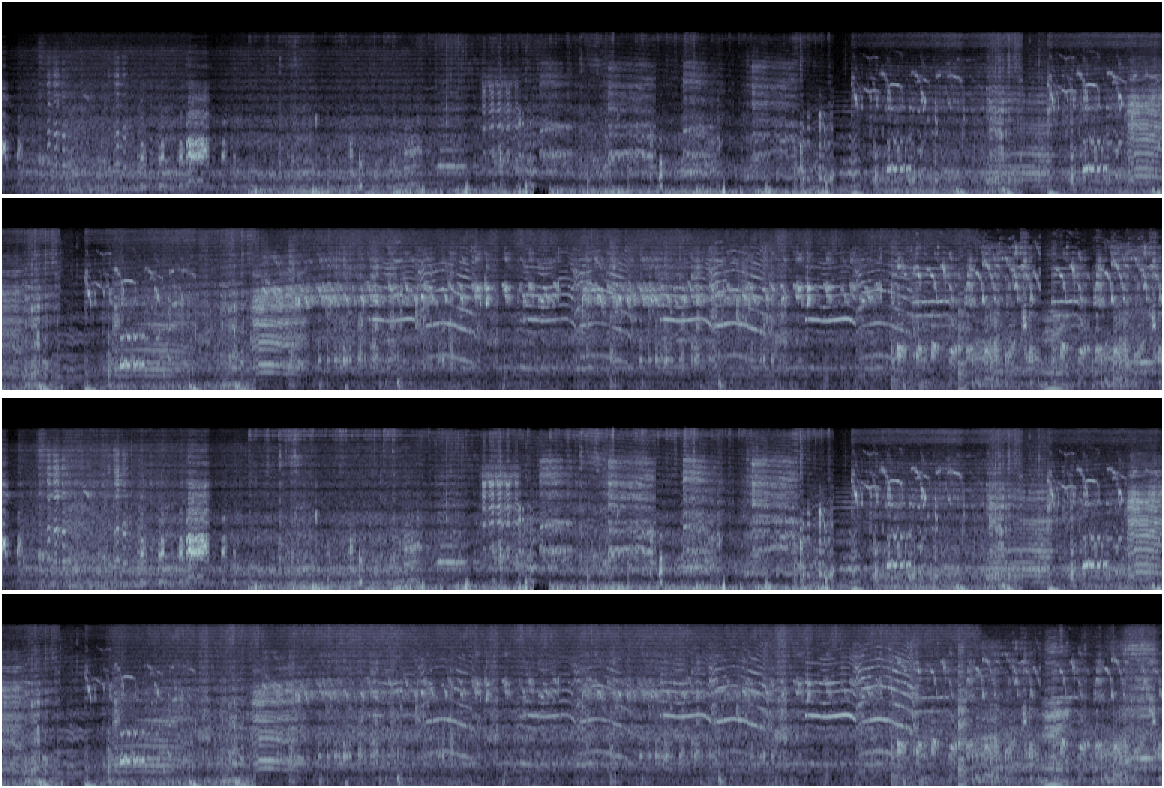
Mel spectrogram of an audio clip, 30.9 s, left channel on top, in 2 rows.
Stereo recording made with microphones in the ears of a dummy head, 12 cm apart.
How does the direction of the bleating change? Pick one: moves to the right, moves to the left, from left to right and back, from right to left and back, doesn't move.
from right to left and back.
